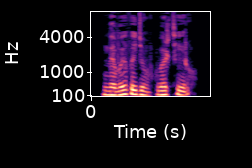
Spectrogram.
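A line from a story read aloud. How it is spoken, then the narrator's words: Soft. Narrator (Russian): мягко произнес я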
